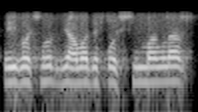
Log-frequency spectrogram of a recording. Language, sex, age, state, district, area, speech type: Bengali, male, 60+, West Bengal, Purba Bardhaman, urban, conversation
